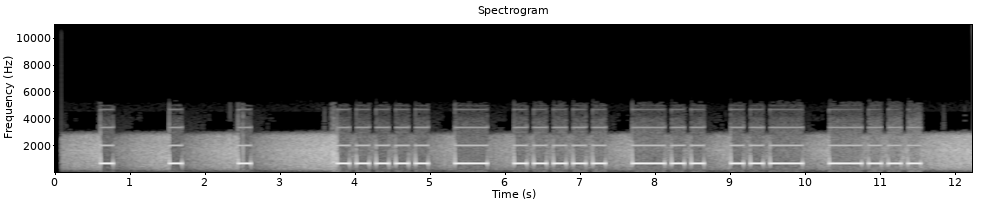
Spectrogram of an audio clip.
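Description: Morse code, heard as a keyed tone, about 9 wpm, 670 Hz, with radio noise. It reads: E E E 5T5DUB
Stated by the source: Beacon 5T5DUB heard on 6m by IW0FFK.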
